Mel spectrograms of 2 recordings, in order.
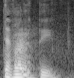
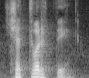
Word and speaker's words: četvrti: Četvrti. – So the accent's on the first syllable. Četvrti. I'm sorry, it's on the second. Četvrti.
